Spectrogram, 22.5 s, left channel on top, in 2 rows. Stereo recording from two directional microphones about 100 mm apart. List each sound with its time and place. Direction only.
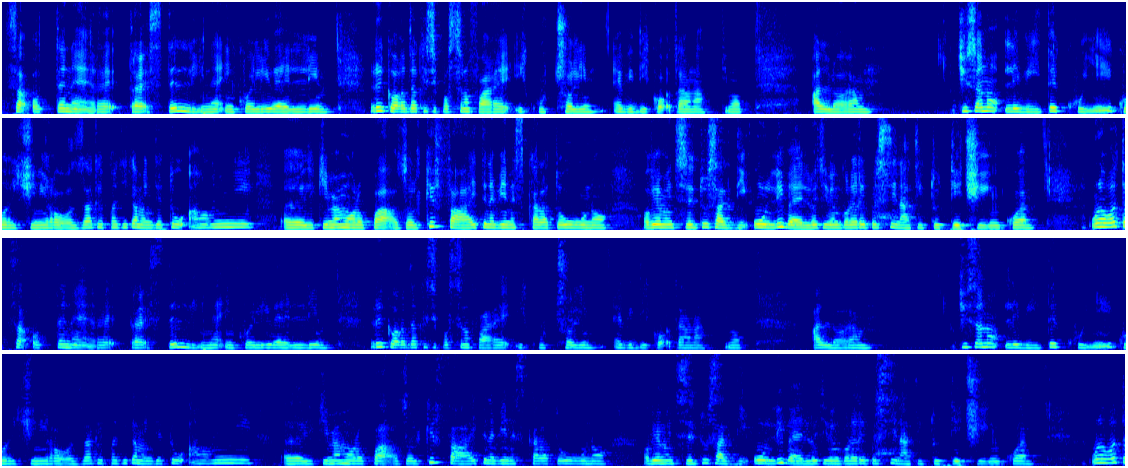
0.1 s a woman's voice: 25° left (ahead or behind)
1.7 s a woman's voice: 10° left (ahead or behind); by 4.6 s 35° left (ahead or behind)
4.7 s speech: 50° left (ahead or behind)
8.1 s a woman's voice: 20° left (ahead or behind)
9.6 s speech: 5° right (ahead or behind)
11.3 s a woman's voice: 20° left (ahead or behind)
12.4 s speech: 10° left (ahead or behind)
13.6 s a woman's voice: 30° left (ahead or behind)
14.8 s speech: 50° left (ahead or behind)
15.7 s a woman's voice: 50° left (ahead or behind); by 18.7 s 35° left (ahead or behind)
18.8 s a woman's voice: 25° left (ahead or behind)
